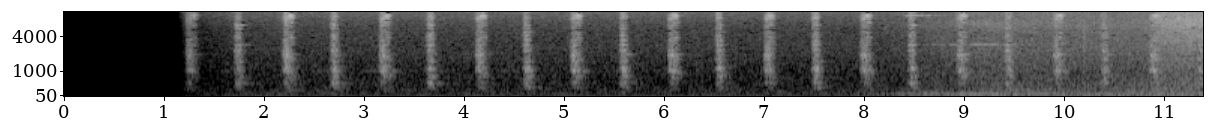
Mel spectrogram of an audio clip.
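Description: Pendulum wall clock ticking steadily, about two ticks a second, starting about a second in after silence. From about eight seconds in, a steady low rumble and hiss rises beneath the ticks.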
